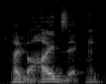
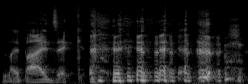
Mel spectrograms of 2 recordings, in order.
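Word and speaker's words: Piper-Heidsieck: a message from Piper I always pronounce this wrong Piper Piper Heek Piper Heek it's actually French um you they mess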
